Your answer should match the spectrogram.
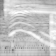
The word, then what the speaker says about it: Guy: own i really want to see how they pronounce his name this guy is ghee okay there we go he hails from the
